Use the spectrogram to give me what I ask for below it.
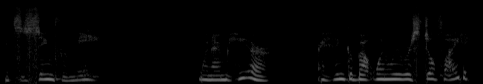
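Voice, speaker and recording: A woman playing a sweet, soft-spoken teenage girl in a video game cutscene. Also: a little high, moderate pace, breathy edge, no echo, clean studio sound. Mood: wistful.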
